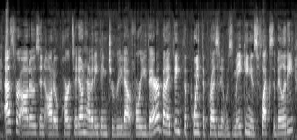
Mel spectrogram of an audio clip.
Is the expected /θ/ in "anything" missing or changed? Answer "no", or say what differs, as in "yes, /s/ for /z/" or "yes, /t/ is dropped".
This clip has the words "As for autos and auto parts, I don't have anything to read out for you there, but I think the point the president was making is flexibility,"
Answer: no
